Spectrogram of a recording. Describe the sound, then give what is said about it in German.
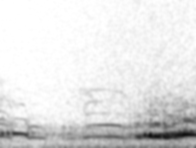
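A large flock of geese flying overhead in a V formation gives a few faint, nasal honks over a soft outdoor background, growing a little stronger toward the end. “das ist ein riesiger Schwarm Gänse, der hier rüberfliegt.”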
